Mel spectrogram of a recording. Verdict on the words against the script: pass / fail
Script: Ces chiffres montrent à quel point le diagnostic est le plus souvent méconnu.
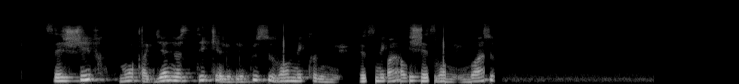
fail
